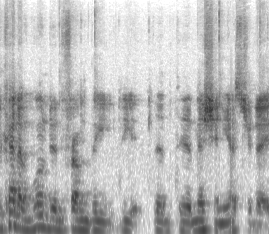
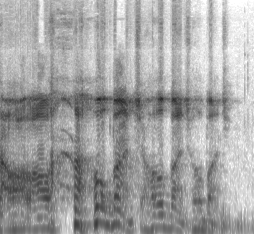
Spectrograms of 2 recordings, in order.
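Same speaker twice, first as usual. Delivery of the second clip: creature voice with a cackle; 2 semitones higher, 3 dB louder than usual. Voicing a quasit asked how much sarcasm it can relay: cackling quasit voice. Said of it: "it cackles".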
